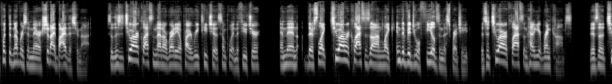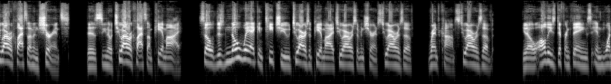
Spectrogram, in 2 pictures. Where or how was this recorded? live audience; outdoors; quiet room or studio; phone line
live audience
